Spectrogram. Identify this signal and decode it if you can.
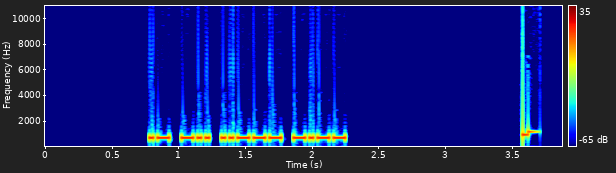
Morse code, heard as a keyed tone, about 39 wpm, 700 Hz. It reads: AD2Y
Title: USA Call Signs - 4x Character Spacing - 40wpm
